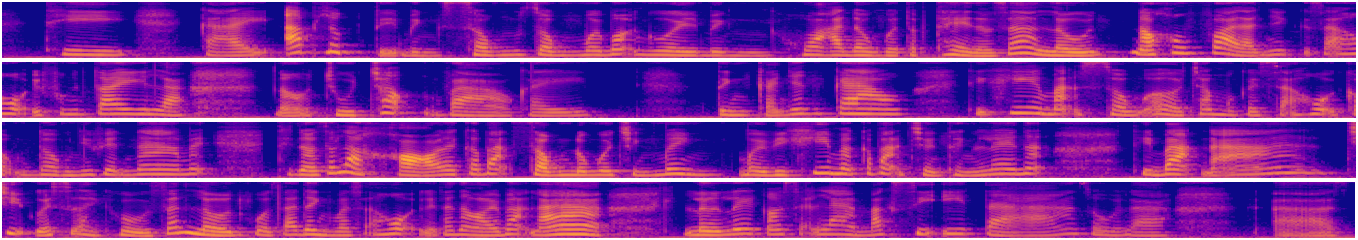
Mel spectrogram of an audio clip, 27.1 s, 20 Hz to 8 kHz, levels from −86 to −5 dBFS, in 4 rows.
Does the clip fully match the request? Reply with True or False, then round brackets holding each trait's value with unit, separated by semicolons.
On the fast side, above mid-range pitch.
True (255 wpm; 215 Hz)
